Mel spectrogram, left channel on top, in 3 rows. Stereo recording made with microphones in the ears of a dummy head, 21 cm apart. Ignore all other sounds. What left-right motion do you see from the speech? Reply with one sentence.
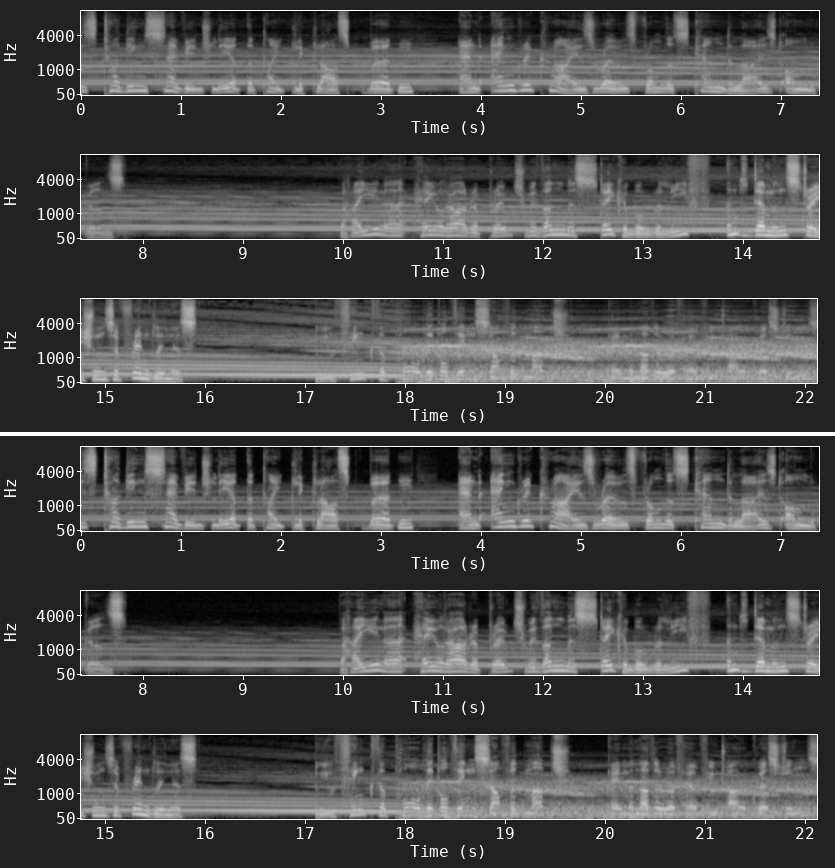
You can hear the speech go left and come back.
